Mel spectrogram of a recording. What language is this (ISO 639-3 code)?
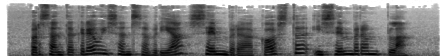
cat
